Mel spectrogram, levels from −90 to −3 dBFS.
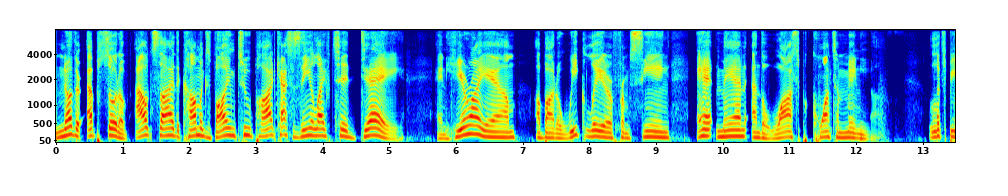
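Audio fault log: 11.92–12.67 s, repeated packet loss (robotic sound): five gaps, longest 120 ms, patched by extending prior sound, about 42% of the stretch concealed, giving choppy speech with pieces missing.
13.06 s and 13.18 s, short concealed packet loss: two 40 ms holes filled by continuing the previous sound, then crossfaded back, heard as brief smears.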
